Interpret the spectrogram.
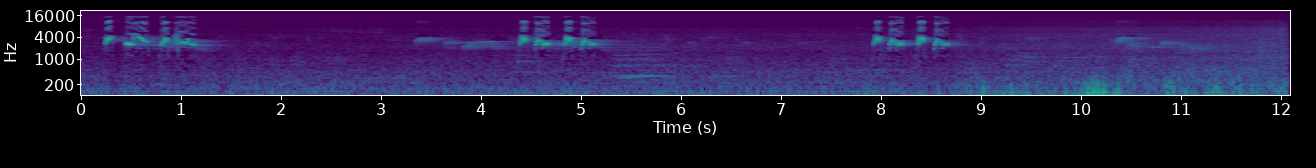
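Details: Red-whiskered bulbul singing in the morning, calling the flock: short bright bursts of quick chirpy whistled notes, three or four per phrase, given about every four seconds with softer notes between, over a faint low rumble.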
